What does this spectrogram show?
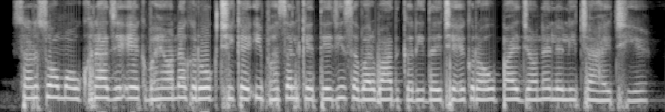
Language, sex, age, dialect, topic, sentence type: Maithili, male, 18-24, Angika, agriculture, question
